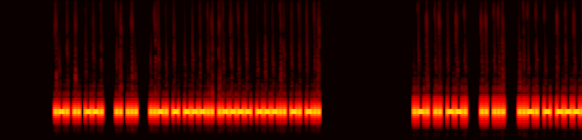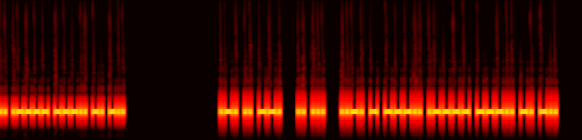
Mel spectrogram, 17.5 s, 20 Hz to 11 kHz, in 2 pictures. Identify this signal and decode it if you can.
Morse code, heard as a keyed tone, about 34 wpm, 700 Hz. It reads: RIG IS FT818ND RIG IS FT818ND RIG IS FT818ND
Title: Speed-Racing Common QSO Phrases - 28wpm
